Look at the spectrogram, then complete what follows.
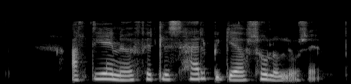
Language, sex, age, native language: Icelandic, female, 11, Norwegian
